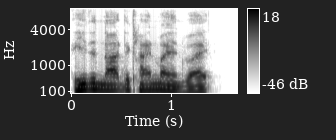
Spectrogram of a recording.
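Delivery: normal talking voice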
